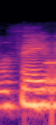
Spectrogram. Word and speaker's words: Lefebvre: Yeah, Lefebvre is how it's pronounced. It's not how it's I spelled.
